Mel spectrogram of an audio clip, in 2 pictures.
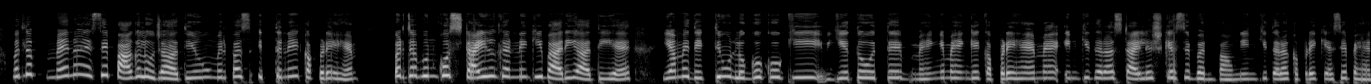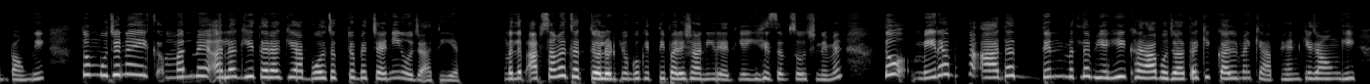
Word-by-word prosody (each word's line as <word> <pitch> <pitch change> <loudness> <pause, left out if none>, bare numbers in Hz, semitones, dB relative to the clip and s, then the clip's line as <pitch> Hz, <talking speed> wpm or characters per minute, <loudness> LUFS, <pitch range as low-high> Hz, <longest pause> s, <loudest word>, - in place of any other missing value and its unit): मतलब 455 +6 0 0.2
मैं 365 +3 +3
ना 455 +1 -3
ऐसे 440 +3 +1
पागल 330 +4 +4
हो 335 - +3
जाती 280 0 +2
हूँ, 320 +2 -4
मेरे 320 -1 -5
पास 370 -1 0
इतने 365 +2 -3
कपडे 280 -3 0
हैं 240 +2 -1 0.4
पर 395 - +4
जब 400 -1 +2
उनको 390 +2 +4
स्टाइल 345 +2 +5
करने 355 -1 -1
की 355 +1 0
बारी 295 -2 +4
आती 255 +2 -1
है, 245 0 +2 0.4
या 310 - +5
मैं 370 +2 0
देखती 300 +4 +1
हूँ 370 0 0
लोगों 300 +2 +1
को 335 - +3
कि 315 - -3 0.4
ये 285 +1 0
तो 310 -1 +2
इतने 310 +1 -2 0.2
महँगे-महँगे 290 +3 -3
कपड़े 255 +2 +1
हैं 270 0 0
मैं 290 0 -1
इनकी 285 +2 -6
तरह 290 -1 0
स्टाइलिश 275 +1 +1
कैसे 305 +1 -1
बन 265 -3 0
पाऊँगी, 230 +1 -3
इनकी 245 +3 -10
तरह 255 -2 0
कपड़े 250 +1 -3
कैसे 260 +3 -4
पहन 245 -5 -4
पाऊँगी? 235 +5 -4 0.4
तो 455 0 0
मुझे 430 +1 +6
ना 475 - +2
एक 405 - -6 0.2
मन 350 +2 +1
में 395 -1 +3
अलग 335 +1 +2
ही 370 - +4
तरह 325 0 +5
की 335 - -2
आप 320 -1 +1
बोल 290 +2 +2
सकते 310 +1 -3
हो - - -6
बेचैनी 290 -1 -1
हो 265 -5 -2
जाती 205 -2 -7
है। 185 - -6 0.5
मतलब 265 +2 +2
आप 280 +1 +4
समझ 370 +3 +3
सकते 345 -6 +3
हो 265 - +11
लड़कियों 255 +1 +4
को 270 +2 -3
कितनी 275 0 -6
परेशानी 260 -2 +1
रहती 235 -1 -4
है 240 - -4
ये 240 +4 -3
सब 250 -1 -4
सोचने 240 -2 -5
में। 280 +9 -4 0.4
तो 460 +2 +5 0.2
मेरा 340 +10 +3 0.3
ना - - 0 0.2
आधा 400 +6 +2 0.3
दिन 360 +3 -2
मतलब 355 0 -1
यही 310 +3 +4
खराब 305 -1 +4
हो 285 - +4
जाता 270 +1 +2
है - - +1
कि 340 - -5
कल 275 0 +1
मैं 290 - -6
क्या 250 -5 -4
पहन 235 +3 -8
के 275 - -2
जाऊँगी? 265 0 -2
290 Hz, 215 wpm, -24 LUFS, 260-340 Hz, 0.5 s, हो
